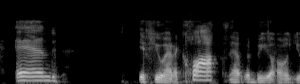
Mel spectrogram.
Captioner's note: none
